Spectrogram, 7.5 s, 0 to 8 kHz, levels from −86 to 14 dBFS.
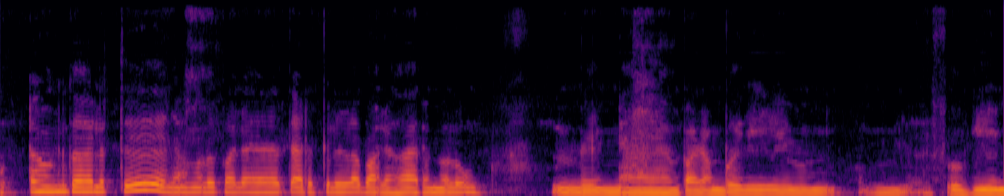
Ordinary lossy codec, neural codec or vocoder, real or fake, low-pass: none; codec, 16 kHz, 4 kbps, FunCodec, trained on LibriTTS, 50 frames a second; fake; none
